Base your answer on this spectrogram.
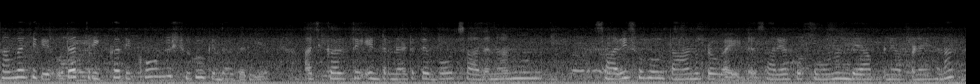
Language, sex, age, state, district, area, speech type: Punjabi, female, 18-30, Punjab, Gurdaspur, urban, spontaneous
